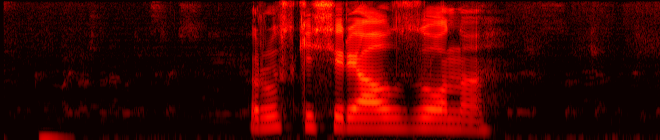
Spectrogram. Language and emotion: Russian, neutral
